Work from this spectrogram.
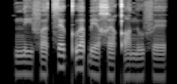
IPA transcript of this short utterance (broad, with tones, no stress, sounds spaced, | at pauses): n i˩ f ɐ˩ t͡s ɘ˥ kʷʼ ɐ˥ ɓ e˩ χ e˩ qʼ a˩ n u˩ f ɘ˩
